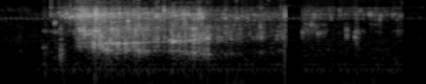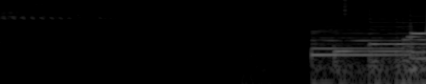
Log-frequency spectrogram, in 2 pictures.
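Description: Fresh spring water trickles and splashes steadily for about three seconds, fairly loud, then stops; after a pause of silence, soft music begins.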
